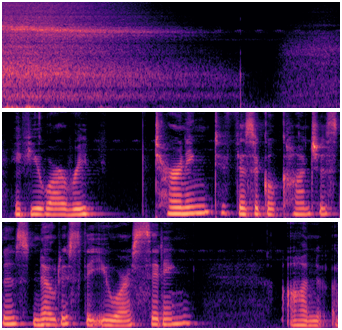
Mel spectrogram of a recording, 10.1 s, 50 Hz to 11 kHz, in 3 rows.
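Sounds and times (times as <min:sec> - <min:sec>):
deep breath exhaled through the mouth during a guided relaxation exercise: 0:00.0 - 0:03.4
speech: 0:03.5 - 0:08.8, 0:09.6 - 0:10.1.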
